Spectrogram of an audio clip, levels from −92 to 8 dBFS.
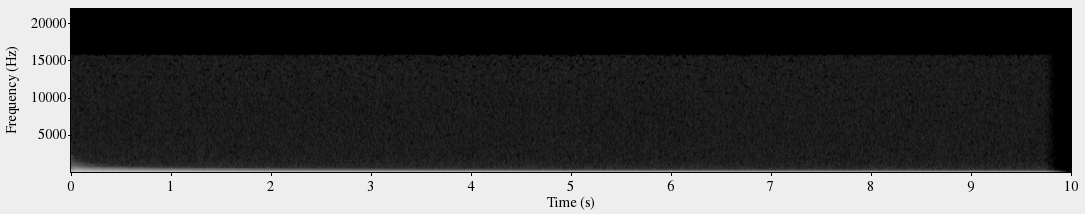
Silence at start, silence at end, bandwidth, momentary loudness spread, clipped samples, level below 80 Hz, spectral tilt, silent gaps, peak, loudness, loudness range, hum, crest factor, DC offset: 0 s; 0.15 s; 0.9 kHz; 16 LU; under 0.1%; -26 dBFS; -10.5 dB/octave; none; -6 dBFS; -28 LUFS; 11 LU; none; 18 dB; under 0.1%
